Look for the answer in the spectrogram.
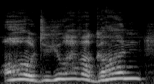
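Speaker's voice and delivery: high, loud, imitating a Japanese local; mock polite question in a high voice; Japanese accent. Imitating Japanese person asking.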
